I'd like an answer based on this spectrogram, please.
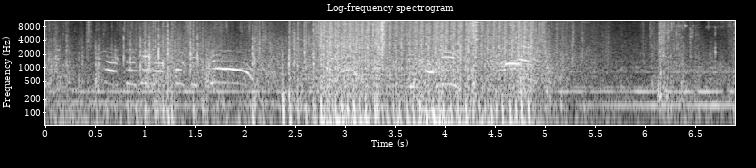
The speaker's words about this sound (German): Ey, Digga, die Waffe sprayt as hell.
